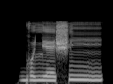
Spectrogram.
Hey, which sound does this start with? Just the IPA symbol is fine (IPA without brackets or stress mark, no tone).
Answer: ɡ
